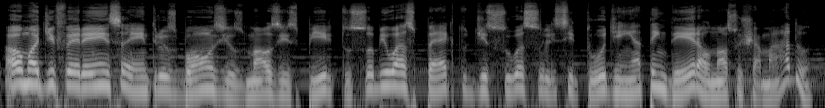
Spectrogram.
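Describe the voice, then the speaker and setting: A man playing an earnest questioner, reading questions and notes formally and deliberately in a scripted radio drama. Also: on the high side, expressive. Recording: long hall reverb, music bed.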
